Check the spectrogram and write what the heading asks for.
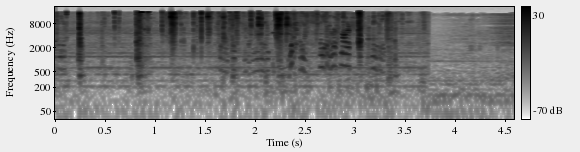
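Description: Metal tools clinking and rattling as a breaker bar and 18 mm socket are handled and fitted onto an engine-mount brace bolt: a run of sharp metallic clicks that stops about three and a half seconds in.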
